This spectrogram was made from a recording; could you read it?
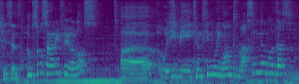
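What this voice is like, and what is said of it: Attempted Welsh accent, higher pitch. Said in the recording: “I tried looking Welsh accent. That's hard. It's gonna be just ... at a higher pitch.”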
